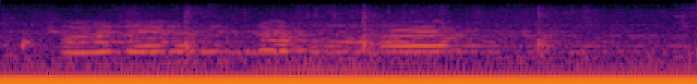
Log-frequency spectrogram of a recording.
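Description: An indistinct, high-pitched voice in short bending phrases, with a few light clicks.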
